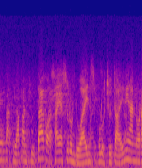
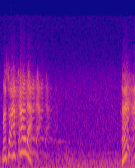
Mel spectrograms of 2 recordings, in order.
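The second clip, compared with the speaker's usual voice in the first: normal talking voice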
